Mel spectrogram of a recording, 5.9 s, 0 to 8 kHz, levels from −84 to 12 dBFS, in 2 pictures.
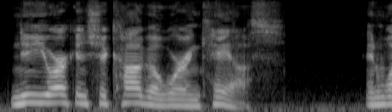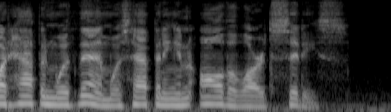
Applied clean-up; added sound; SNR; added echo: none; none; none; none.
